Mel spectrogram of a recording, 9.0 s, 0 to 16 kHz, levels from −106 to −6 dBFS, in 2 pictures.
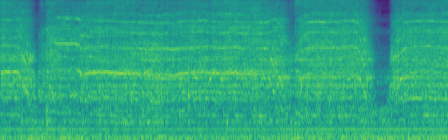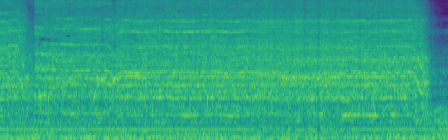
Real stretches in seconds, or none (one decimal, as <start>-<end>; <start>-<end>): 0.0-7.0; 8.0-9.0

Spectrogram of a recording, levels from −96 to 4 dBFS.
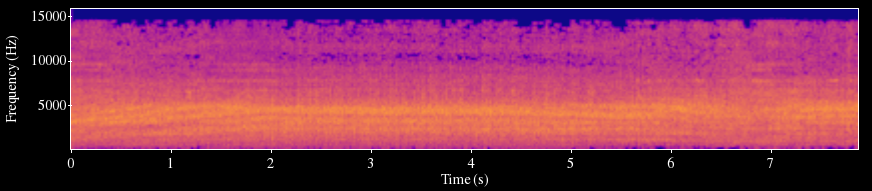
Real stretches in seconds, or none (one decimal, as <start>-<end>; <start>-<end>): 0.4-1.3; 2.1-6.8; 7.2-7.9

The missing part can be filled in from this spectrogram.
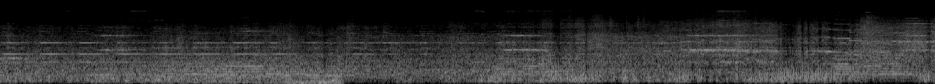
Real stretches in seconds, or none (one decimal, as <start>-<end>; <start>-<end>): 0.0-1.9; 3.9-5.2; 6.2-9.4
